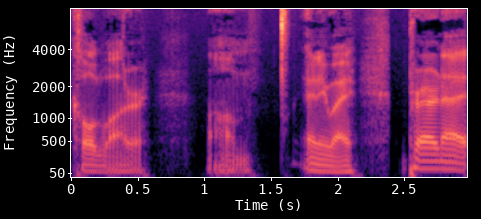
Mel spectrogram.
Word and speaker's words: Prerna: It's PRE''RNA. Prerna. So the enunciation is at the A, Prerna.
